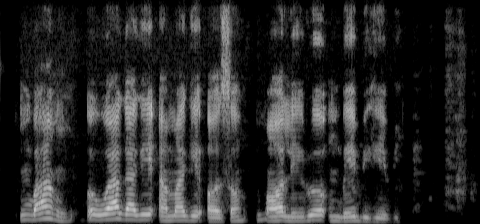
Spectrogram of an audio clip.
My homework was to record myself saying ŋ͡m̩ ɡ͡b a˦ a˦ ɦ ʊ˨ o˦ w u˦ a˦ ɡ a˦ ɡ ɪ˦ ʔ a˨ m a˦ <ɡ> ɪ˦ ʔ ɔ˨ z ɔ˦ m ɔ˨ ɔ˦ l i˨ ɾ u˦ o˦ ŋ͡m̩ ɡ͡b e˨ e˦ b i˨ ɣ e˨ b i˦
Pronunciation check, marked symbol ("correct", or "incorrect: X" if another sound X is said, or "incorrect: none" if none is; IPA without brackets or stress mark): correct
